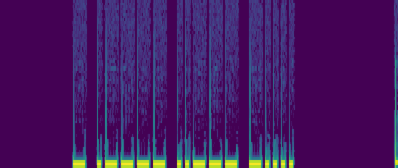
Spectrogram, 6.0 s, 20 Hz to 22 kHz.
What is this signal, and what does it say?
Morse code, heard as a keyed tone, about 20 wpm, 700 Hz. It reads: T126
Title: Numbers - Contest Style - 4-Digit 20wpm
